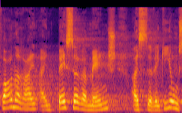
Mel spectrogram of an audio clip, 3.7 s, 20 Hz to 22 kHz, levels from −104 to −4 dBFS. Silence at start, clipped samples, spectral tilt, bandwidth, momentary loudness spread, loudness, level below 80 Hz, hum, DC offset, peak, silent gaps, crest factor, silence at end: 0 s; under 0.1%; -3 dB/octave; 16.5 kHz; 8 LU; -21 LUFS; -66 dBFS; none; under 0.1%; -4 dBFS; none; 16 dB; 0 s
